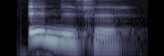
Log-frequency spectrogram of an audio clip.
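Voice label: "inbhe", Scottish Gaelic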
